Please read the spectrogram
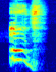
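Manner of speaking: oomph burst out high and loud; punched oomph. Real, not acted. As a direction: throw oomph out as a squeal. Mocking tiny battery power.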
